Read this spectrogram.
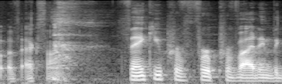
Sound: A.J. laughs

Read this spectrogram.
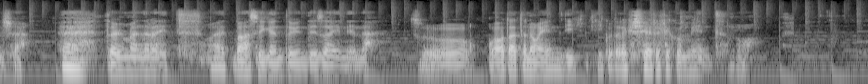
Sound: sighs

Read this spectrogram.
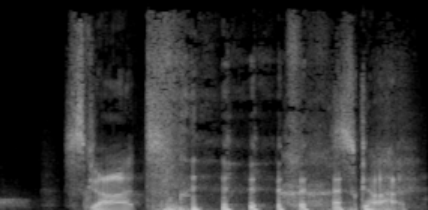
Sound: laughs

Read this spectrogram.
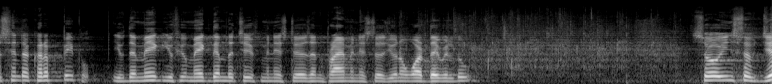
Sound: applause

